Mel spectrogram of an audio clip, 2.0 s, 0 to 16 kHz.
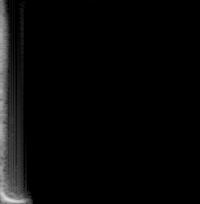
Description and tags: KD Trance 01
A layered and processed kick drum I made, suitable for trance or techno.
